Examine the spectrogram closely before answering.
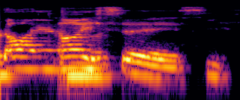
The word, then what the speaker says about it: Dionysus: you just tell me that again how you're pronouncing that the honest as I've never seen anything ok mr. English teacher Dionysus mom okay thank you well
